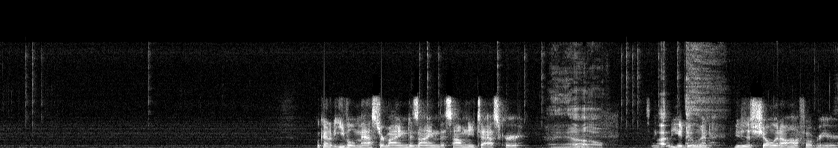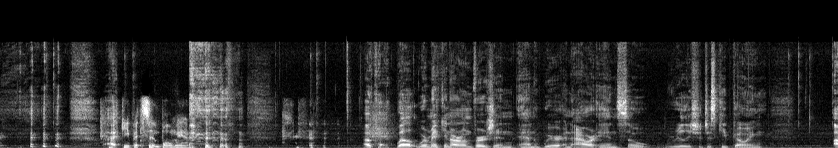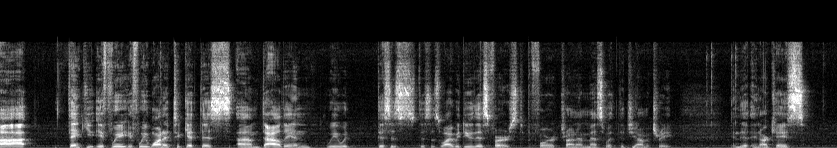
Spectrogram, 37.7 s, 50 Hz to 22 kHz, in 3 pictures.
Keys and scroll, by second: 0.0-1.0 typing, 6.1 x, 6.4 v, 7.5 space, 12.2 m, 15.4 space, 24.0-25.0 typing, 27.1 x, 35.5 space, 37.3 m.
